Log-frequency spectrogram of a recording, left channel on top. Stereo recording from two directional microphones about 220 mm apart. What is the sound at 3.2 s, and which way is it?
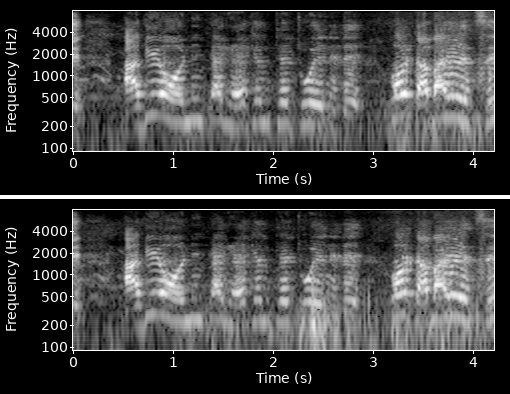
Chopping, 50° left (ahead or behind).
